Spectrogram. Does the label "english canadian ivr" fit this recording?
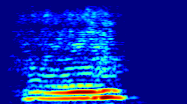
No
